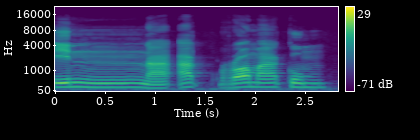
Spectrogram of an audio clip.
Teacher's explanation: Inna akromakum in-nya ditekan dan panjang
